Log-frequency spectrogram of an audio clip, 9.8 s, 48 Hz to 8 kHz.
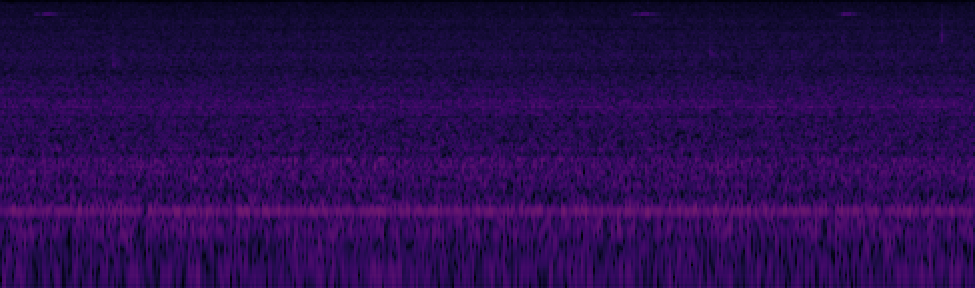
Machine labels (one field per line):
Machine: pump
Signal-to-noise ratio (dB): 0 dB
